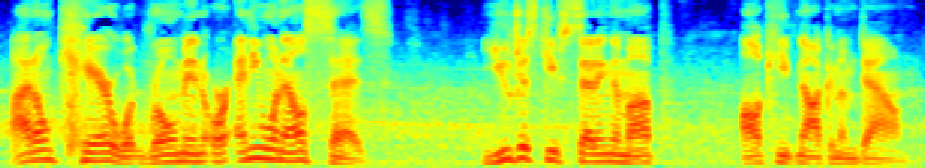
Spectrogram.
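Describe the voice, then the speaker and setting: A man's voice: medium pitch, animated, normal speed, a bit bright, a little hiss or hum, close to an everyday voice. A man playing a defiant, cocky male wrestling champion in a video game cutscene, with a dry delivery.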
